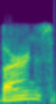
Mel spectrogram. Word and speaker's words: Byrnes: So feel free to Google me, William Burns. My last name is spelt, I say Irish, B-Y-R-N-E-S.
